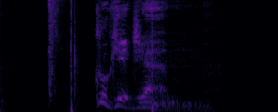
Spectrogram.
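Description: A cheerful jingle plays as a bonus triggers.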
